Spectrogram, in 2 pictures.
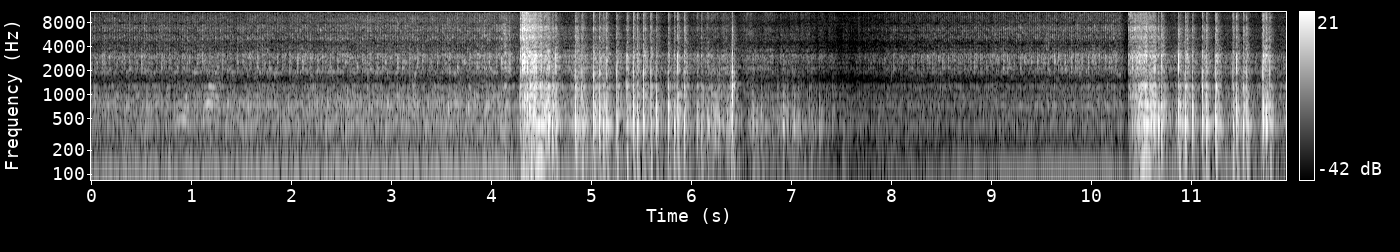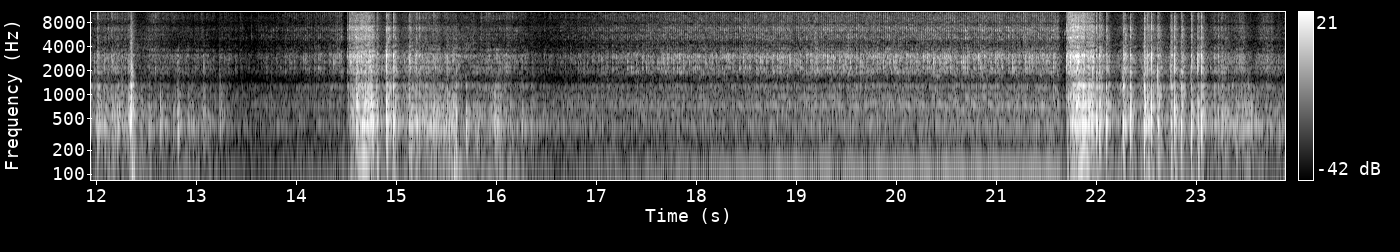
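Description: C6 Corvette V8 on a 2-step launch controller, four sharp crackling rev bursts held against the limiter, each about two seconds, rising from a steady idle that fills the gaps, with someone talking.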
